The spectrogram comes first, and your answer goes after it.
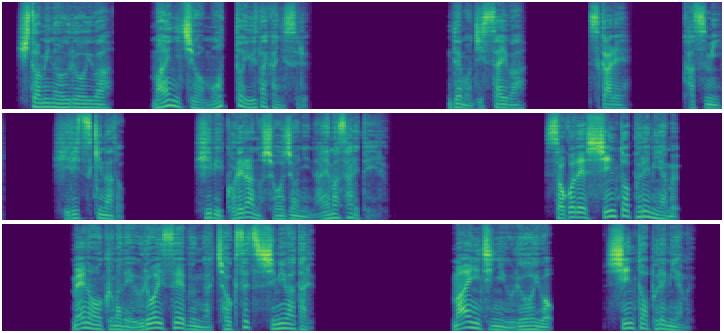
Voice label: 化粧品CM

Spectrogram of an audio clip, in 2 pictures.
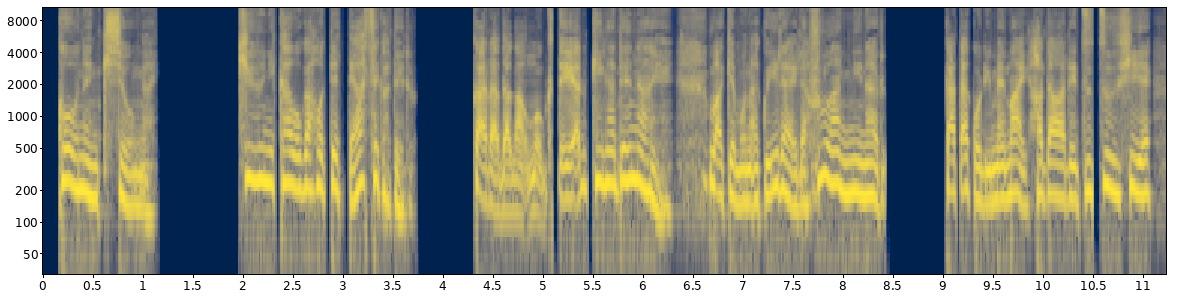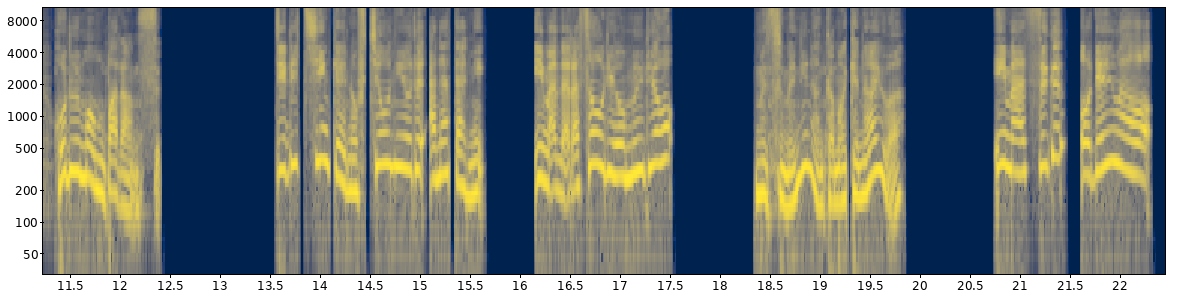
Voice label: サプリCM

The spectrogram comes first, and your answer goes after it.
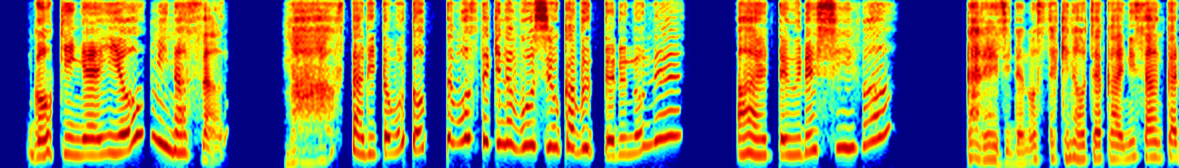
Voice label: セレブ老人

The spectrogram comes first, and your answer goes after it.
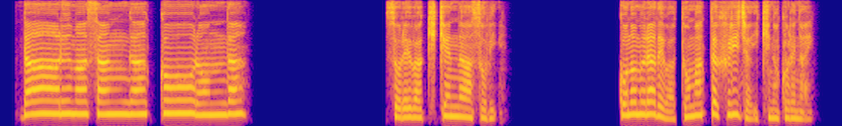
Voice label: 映画CM

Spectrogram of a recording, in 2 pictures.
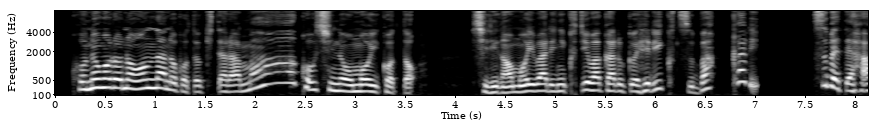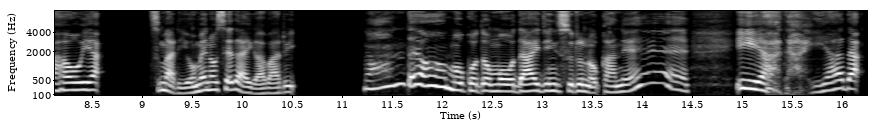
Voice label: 愚痴を言う人

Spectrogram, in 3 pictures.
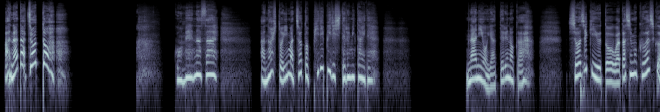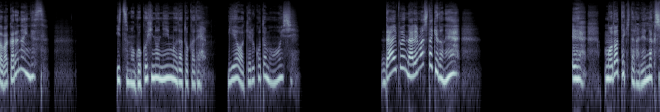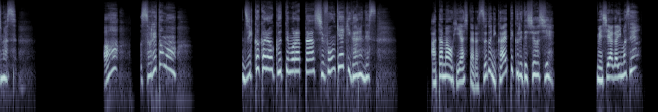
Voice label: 夫を心配する妻

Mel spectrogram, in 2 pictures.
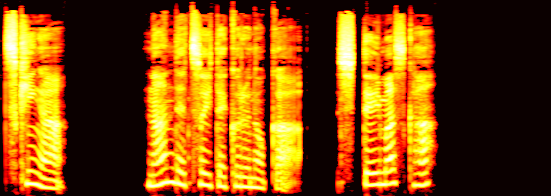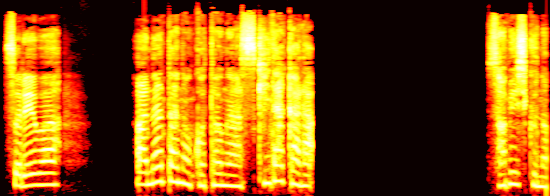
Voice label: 語りかけ風ナレ

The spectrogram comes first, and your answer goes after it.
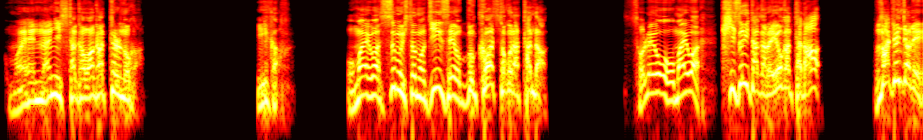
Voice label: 人情味のある親方

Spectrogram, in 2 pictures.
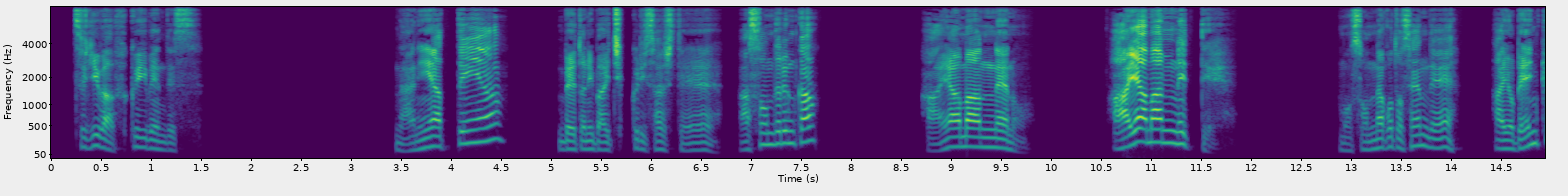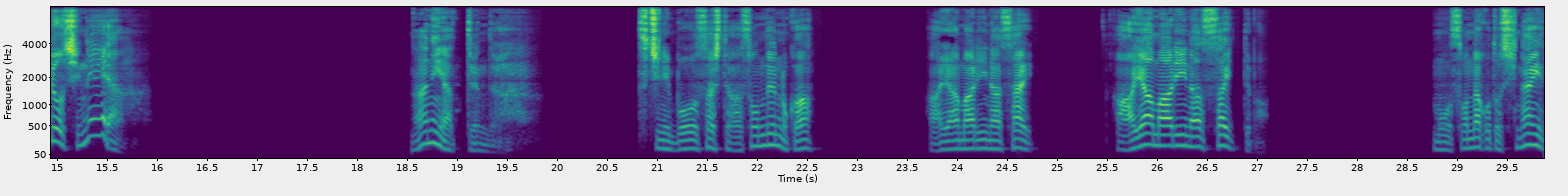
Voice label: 方言

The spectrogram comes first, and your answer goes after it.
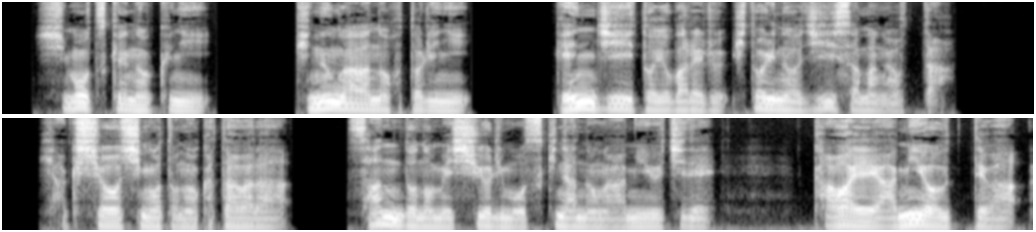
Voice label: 朗読

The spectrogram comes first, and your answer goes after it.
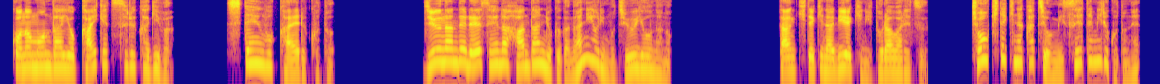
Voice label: クール40代

